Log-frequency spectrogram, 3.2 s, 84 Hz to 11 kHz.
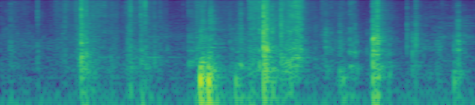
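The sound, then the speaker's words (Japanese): Plastic wrap crinkles and tears as it is pulled over a heat-resistant, microwave-safe container holding a little water, a quiet run of sharp, irregular crackling bursts with no one talking. “えっと、水を軽く大さじ2から3ぐらいですね入れますで、えっと、ここに、えっと、ラップをかけて”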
